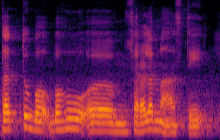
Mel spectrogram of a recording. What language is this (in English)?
Sanskrit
